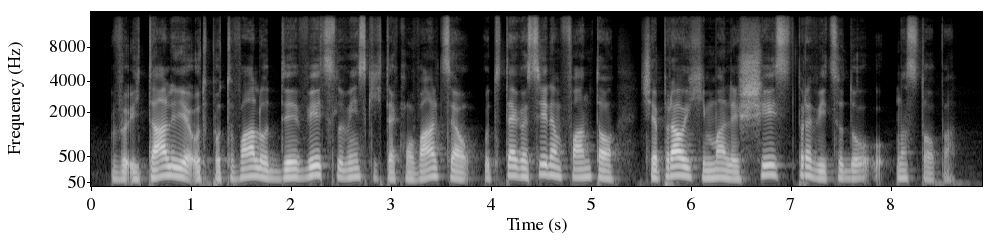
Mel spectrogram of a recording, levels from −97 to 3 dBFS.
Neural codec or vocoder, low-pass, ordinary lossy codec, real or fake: autoencoder, 48 kHz, 128 numbers a frame, DAC-VAE, trained on Japanese speech; 14.4 kHz; none; fake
